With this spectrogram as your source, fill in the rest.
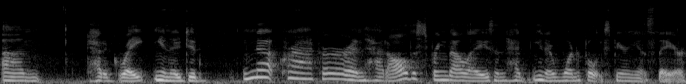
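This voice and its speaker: A woman with a Southern US accent, fairly low in pitch, dark and mellow in tone, somewhat breathy, with lively intonation at a moderate pace. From North Carolina. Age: 40s. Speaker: dance teacher and podcast co-host. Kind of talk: casual chat.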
